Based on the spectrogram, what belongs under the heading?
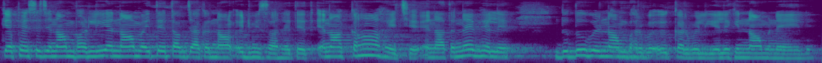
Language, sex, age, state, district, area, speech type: Maithili, female, 60+, Bihar, Purnia, rural, spontaneous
